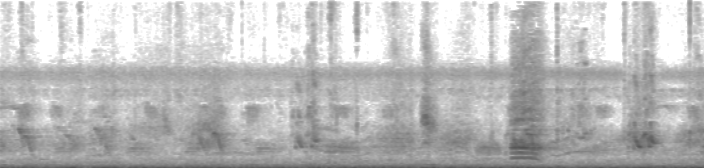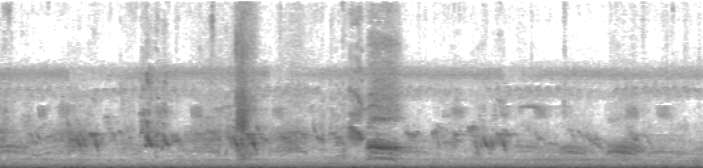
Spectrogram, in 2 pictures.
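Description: Birds calling in the trees: a few short, harsh calls about five seconds in and again near nine and a half and eleven seconds, with smaller chirps between, over a steady low rumble.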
